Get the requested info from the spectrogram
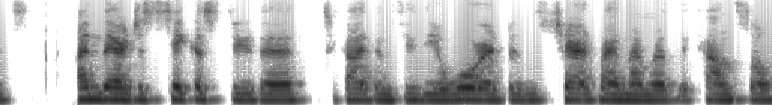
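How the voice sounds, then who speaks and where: A woman speaks at a fairly quick pace, her fairly low voice somewhat breathy. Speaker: arts funding officer. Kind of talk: information session presentation. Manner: fast.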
